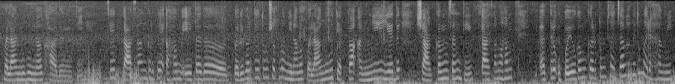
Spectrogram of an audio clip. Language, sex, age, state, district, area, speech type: Sanskrit, female, 18-30, Maharashtra, Wardha, urban, spontaneous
